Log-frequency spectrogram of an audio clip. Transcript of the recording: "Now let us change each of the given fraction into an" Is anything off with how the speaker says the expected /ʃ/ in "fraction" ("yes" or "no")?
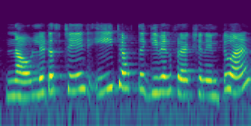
no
